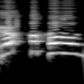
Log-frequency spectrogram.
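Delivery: high, loud cackling laugh; imitated maniacal laughing; villain laugh. Killer laughing off his victims' painful death, loud cackle. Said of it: "I'm, like, laughing, going".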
